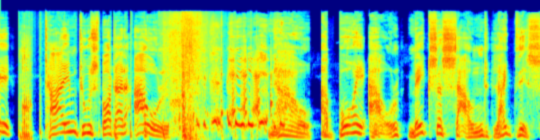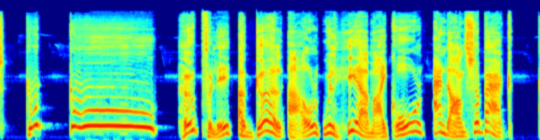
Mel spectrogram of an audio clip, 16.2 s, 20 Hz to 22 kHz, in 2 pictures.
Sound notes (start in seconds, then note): 0.3 snorting; 2.3 kids giggling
